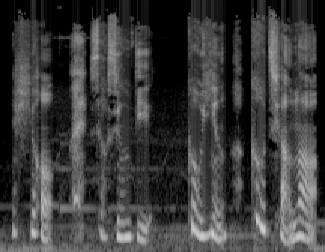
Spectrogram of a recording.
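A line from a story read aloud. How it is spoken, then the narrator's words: Flirtatious laughing. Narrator (Chinese): 梅姐浪笑着说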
